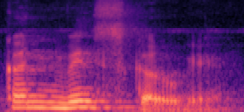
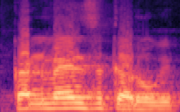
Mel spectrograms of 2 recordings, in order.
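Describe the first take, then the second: First: The second syllable has an 'i' vowel, 'vins'. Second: The second syllable has an 'e' vowel, 'vens'. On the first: The speaker calls it right. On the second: The speaker calls it wrong. "कन्वेंस नहीं करोगे"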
